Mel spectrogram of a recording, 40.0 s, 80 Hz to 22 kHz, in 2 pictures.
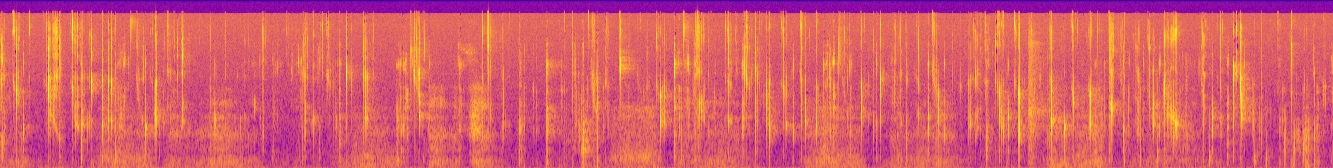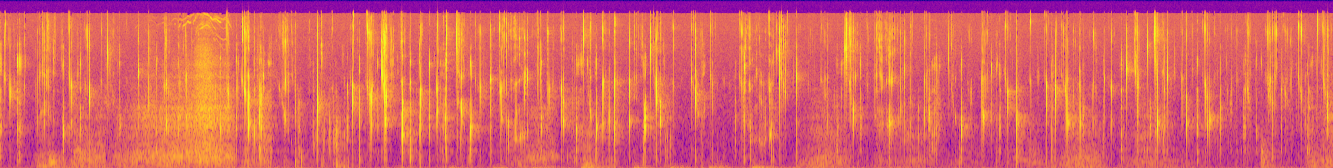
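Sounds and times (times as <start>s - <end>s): wet tongue and mouth sounds: 0.0s - 40.0s.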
